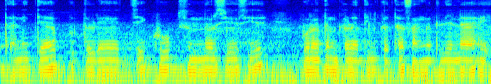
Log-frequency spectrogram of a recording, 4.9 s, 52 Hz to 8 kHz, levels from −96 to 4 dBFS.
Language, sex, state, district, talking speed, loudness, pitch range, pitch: Marathi, male, Maharashtra, Pune, 135 wpm, -36 LUFS, 110-120 Hz, 115 Hz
